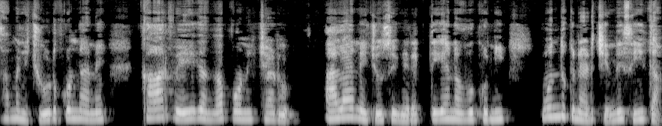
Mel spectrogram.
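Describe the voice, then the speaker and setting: A woman narrating a love story in a steady, even reading voice. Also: mid-range voice, moderate pace, no room sound, dull audio.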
